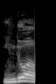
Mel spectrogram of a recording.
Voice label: "induva", Rocca (sud)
